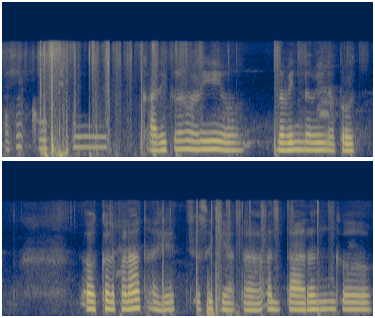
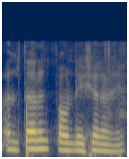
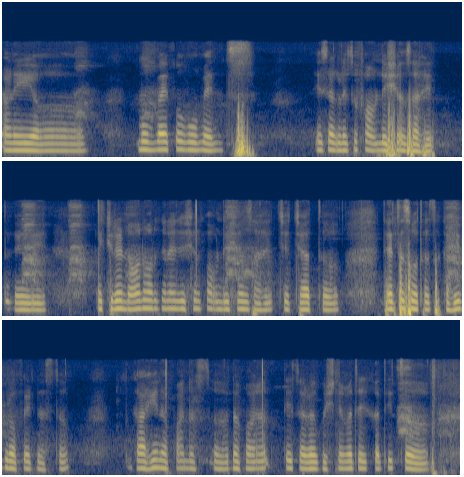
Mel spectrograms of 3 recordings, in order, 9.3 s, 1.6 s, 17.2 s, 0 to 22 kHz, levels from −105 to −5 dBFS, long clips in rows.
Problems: constant background noise, low volume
